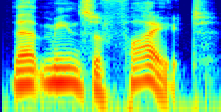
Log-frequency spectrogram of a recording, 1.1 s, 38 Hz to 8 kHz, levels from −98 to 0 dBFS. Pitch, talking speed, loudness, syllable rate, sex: 135 Hz, 215 wpm, -20 LUFS, 4.2 syllables/s, male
